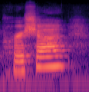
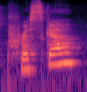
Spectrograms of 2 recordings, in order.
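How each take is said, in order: First: The name ends with a 'sha' sound. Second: The name ends with a 'ska' sound. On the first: The speaker calls it wrong. "I thought her name was like Prisha" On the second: The speaker calls it right. "but it's Priska"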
